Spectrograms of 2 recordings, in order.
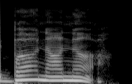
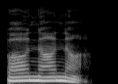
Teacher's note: The middle syllable is stressed, and the first and last are schwas. Banana. Now think about a sentence like, "I want a cup of coffee." The words a and of are not pronounced clearly.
